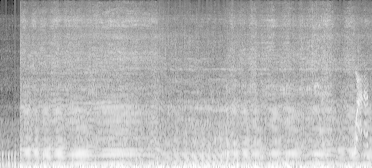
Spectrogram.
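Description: A Chinese dirt bike engine idles with its idle speed slightly raised, making a loud, steady, close running drone that holds even for the whole stretch, with faint voice-like sounds underneath.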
